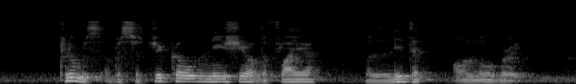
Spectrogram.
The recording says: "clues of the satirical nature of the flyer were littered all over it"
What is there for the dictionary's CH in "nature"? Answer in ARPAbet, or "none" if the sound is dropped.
SH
